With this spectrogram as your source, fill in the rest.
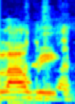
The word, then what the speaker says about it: Lobby: I don't want Lobby. That's how you say his name, Lobby.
